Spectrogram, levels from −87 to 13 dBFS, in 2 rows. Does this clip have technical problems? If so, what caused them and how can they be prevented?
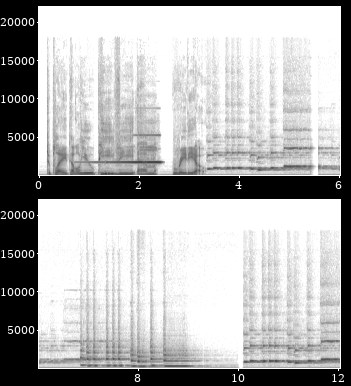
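Yes. From 0.70 s to 2.52 s a single tone at 1.8 kHz swells over roughly a second and a half until it sits about 10 dB above the rest of the sound. This is a loudspeaker feedback squeal: a microphone was picking up the loudspeaker it fed, and at 1.8 kHz the loop gain went above one, so that frequency kept amplifying itself. It can be prevented by lowering monitor gain, moving the microphone away from or behind the loudspeaker, or notching 1.8 kHz.

Brief smears and wobbles are audible at 1.30 s, from 2.05 s to 2.09 s, and from 9.29 s to 9.41 s. These are short concealed packet losses. Each time, roughly 10 to 30 ms of audio arrived too late or not at all, and the receiver covered the gap by extending the preceding sound before blending back in. Near 9.3 s a few milliseconds of real audio were also dropped. 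These can be prevented with a more stable network path or a larger jitter buffer.

Longer gaps occur from 5.43 s to 5.59 s and from 9.99 s to 10.10 s. In each, the sound turns into a held buzz or fading hiss, then resumes further on. These are bursts of packet loss, about 150 ms and 100 ms long. Several consecutive packets were lost, so the concealment stretched the last sound and faded it, and the audio in between is gone. Forward error correction and a less congested connection would help prevent them.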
